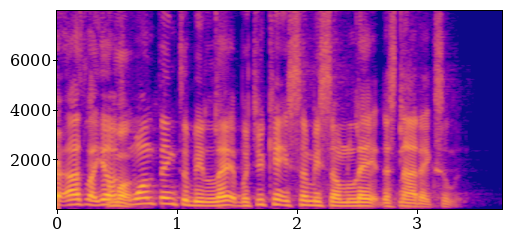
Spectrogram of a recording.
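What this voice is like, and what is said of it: Barbadian accent. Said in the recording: “you got to take that Barbados accent out when you say it”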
